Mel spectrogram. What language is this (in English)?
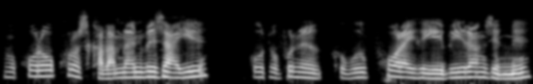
Bodo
